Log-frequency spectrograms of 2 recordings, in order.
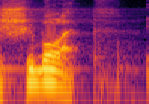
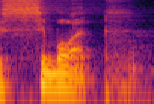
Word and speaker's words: šibolet: Tak mu řekli, řekni šibolet. Jenže Efratejští tuhle výslovnost neznali a řekli sibolet. No a když řekli sibolet, tak to byla špatná odpověď a stálo je to život.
